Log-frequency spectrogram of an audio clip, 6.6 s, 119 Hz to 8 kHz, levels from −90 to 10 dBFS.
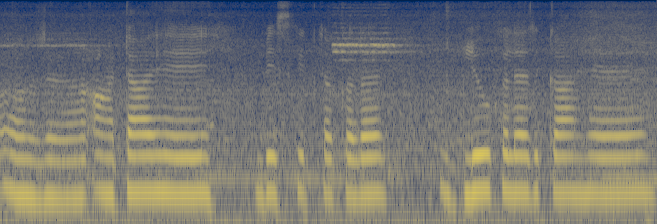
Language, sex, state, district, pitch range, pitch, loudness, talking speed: Hindi, male, Chhattisgarh, Raipur, 205-215 Hz, 210 Hz, -16 LUFS, 90 wpm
